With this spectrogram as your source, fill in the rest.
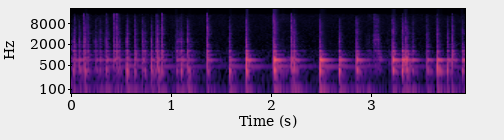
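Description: Long painted fingernails tap quickly on a large solid wooden tabletop with a varnished finish. The clicks come in rapid, uneven bursts, each dry and short with a hollow woody tone around 700 Hz.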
